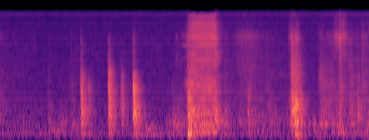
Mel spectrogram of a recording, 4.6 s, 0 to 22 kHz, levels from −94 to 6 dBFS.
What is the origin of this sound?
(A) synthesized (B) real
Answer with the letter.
A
